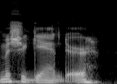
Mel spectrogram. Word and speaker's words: Michigander: So for, I don't know what you call a native Michigan, someone from, is it Michigana? Is that the correct term for a native from Michigan? – Close, actually. It's pronounced Michigander.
